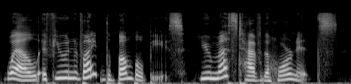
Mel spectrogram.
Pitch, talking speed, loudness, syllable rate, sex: 250 Hz, 205 wpm, -17 LUFS, 5.0 syllables/s, female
